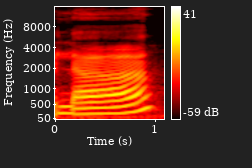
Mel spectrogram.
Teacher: نون زبرنا هم المفسدون واو زبر وا لام کھڑی زبر لا، مد اصلی ہے، ایک الف کے برابر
